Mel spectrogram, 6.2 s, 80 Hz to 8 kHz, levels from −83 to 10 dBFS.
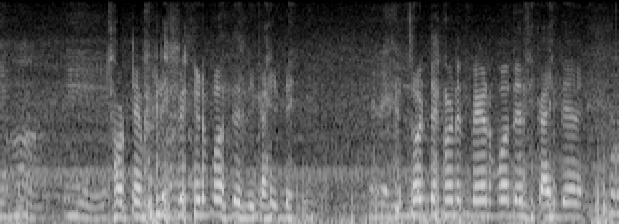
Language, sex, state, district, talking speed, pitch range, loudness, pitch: Hindi, male, Rajasthan, Bikaner, 135 wpm, 165-200 Hz, -13 LUFS, 185 Hz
